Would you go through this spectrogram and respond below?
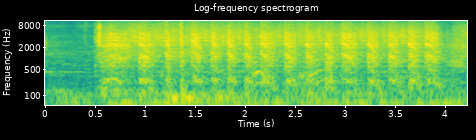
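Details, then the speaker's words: Jackaroo petrol engine after distributor work, cranked with starter spray; fast rhythmic starter churning about five beats a second, never catching: cranking no-start. "but yeah we couldn't get us to start i'm not sure if there's a timing issue or not it was pretty bloody close a couple of times but this didn't happen"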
